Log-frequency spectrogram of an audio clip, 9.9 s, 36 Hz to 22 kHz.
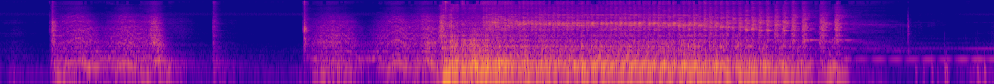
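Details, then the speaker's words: LS V8 swapped Nissan Altima first fire: two rough uneven cranking bursts with harsh whirr before the engine catches and runs about four seconds; starter is bad. "boy that sounds sick other than that starter god it sounds sick"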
